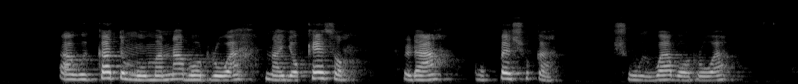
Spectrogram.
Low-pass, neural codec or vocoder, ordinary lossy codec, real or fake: 7.2 kHz; none; Opus, 32 kbps; real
